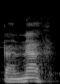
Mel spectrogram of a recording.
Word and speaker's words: Tanaj: la tanac verdad eh que se escribe t a n a K la tanaj eh No es más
